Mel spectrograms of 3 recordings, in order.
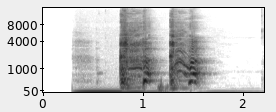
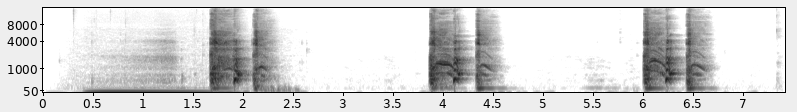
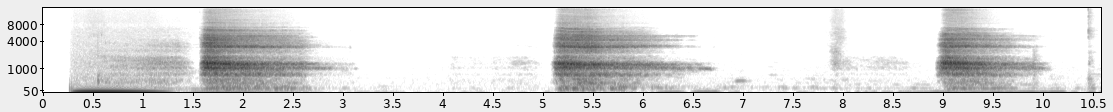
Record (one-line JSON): {"cough_length": "2.2 s", "cough_amplitude": 30853, "cough_signal_mean_std_ratio": 0.53, "three_cough_length": "7.4 s", "three_cough_amplitude": 32767, "three_cough_signal_mean_std_ratio": 0.37, "exhalation_length": "10.6 s", "exhalation_amplitude": 17998, "exhalation_signal_mean_std_ratio": 0.46, "survey_phase": "beta (2021-08-13 to 2022-03-07)", "age": "18-44", "gender": "Female", "wearing_mask": "No", "symptom_none": true, "smoker_status": "Never smoked", "respiratory_condition_asthma": false, "respiratory_condition_other": false, "recruitment_source": "REACT", "submission_delay": "0 days", "covid_test_result": "Negative", "covid_test_method": "RT-qPCR"}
